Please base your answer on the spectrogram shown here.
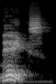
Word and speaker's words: NAICS: their guidance it says it is pronounced nakes like snakes not any other way the reason this is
